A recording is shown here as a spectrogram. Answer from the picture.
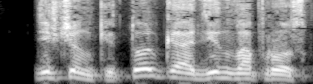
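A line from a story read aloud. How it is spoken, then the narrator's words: Shouted. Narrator (Russian): крикнул я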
